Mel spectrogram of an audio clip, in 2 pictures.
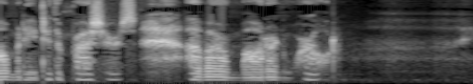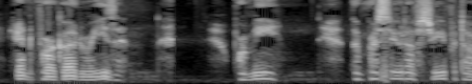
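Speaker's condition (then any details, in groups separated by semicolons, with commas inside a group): ALS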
